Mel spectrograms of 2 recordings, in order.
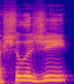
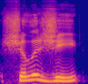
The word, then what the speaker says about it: shilajit: ever hey I want to say something uh shilajit back in stock with organifi that that blew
